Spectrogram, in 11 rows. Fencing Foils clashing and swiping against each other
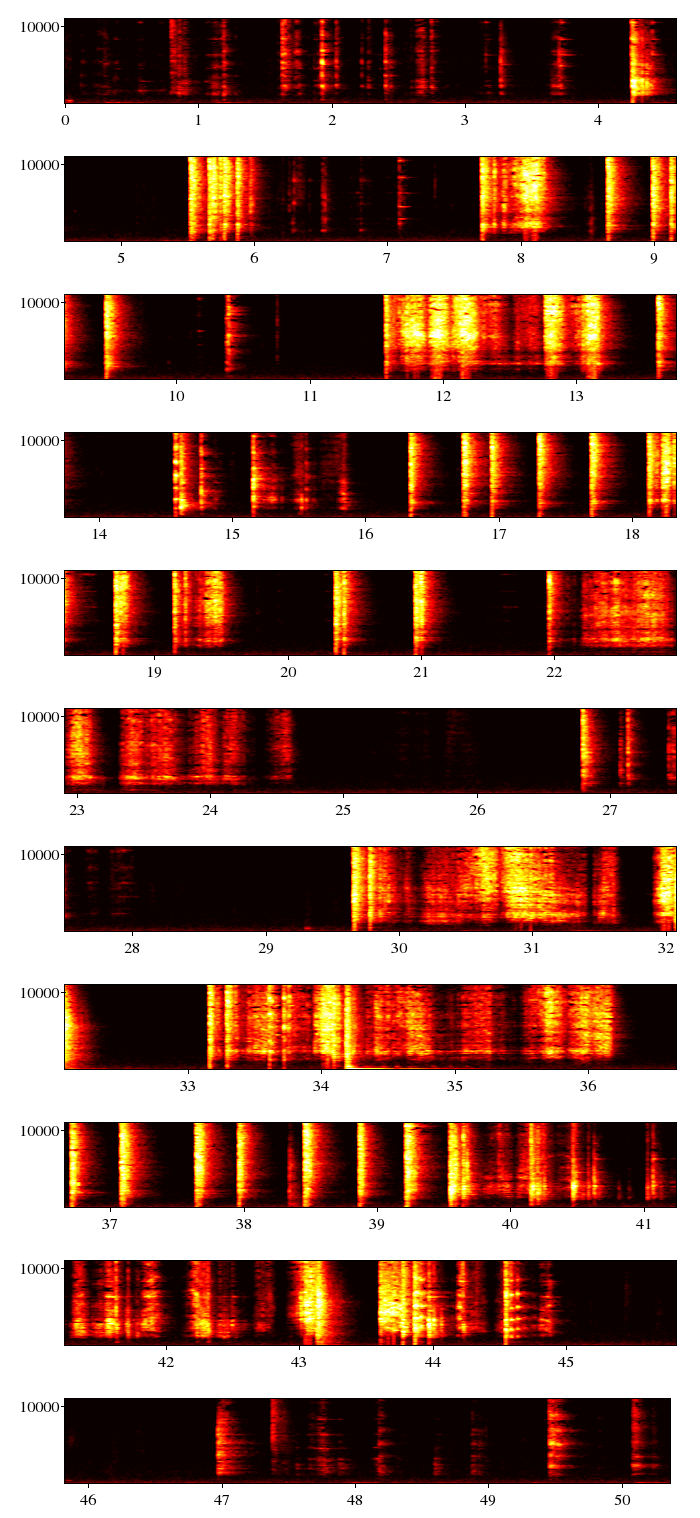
5.5 10.6, 11.6 13.9, 14.6 19.7, 20.3 21.2, 22.0 24.7, 29.6 32.4, 33.2 45.0

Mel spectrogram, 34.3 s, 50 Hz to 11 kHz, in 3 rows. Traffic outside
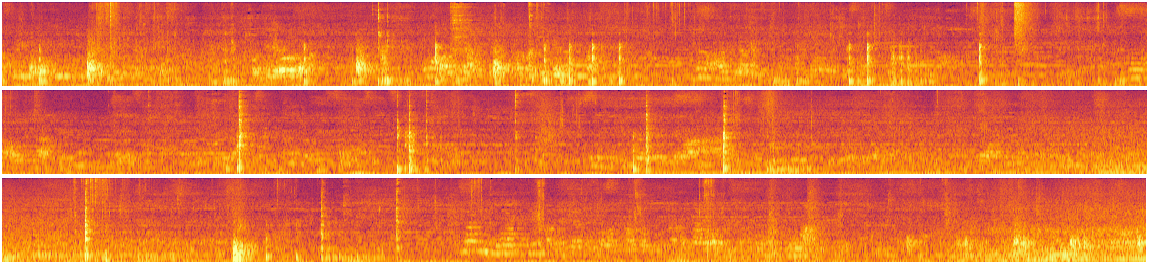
20.2 25.5, 32.2 34.3

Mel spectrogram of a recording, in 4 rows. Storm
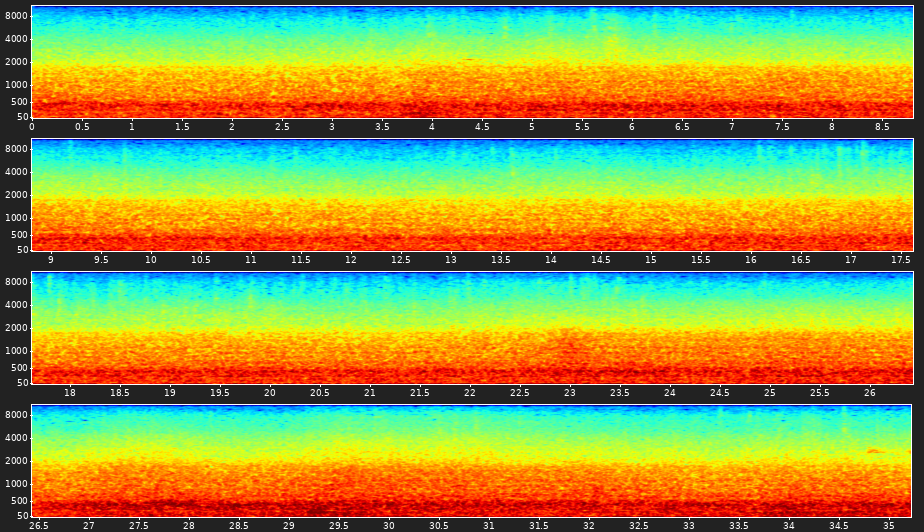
20.9 35.2

